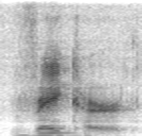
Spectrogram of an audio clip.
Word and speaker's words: record: syllable word recurred so if it is functioning as a noun we have to place the stress pattern on the first syllable we can say the noun record the noun record is pronounced record and the verb recurred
